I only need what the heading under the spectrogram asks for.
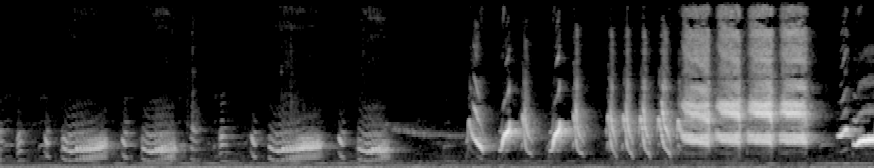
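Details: Fighting-type caged Chinese hwamei (họa mi chiến) delivers varied song: soft slurred notes, then sharp downward whistles, ending in loud harsh rasping bursts repeated about once a quarter second.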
